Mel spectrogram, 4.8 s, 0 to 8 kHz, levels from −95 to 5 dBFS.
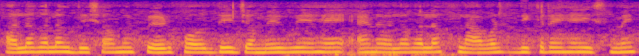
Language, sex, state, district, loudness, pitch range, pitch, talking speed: Hindi, female, Maharashtra, Gondia, -13 LUFS, 225-235 Hz, 230 Hz, 175 wpm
